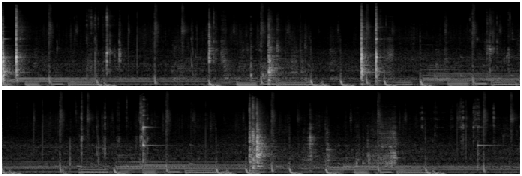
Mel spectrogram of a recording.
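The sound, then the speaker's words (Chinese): Repeated clinks of a utensil against a bowl as two eggs are beaten for a Korean seafood pancake. The quick, uneven taps run throughout over steady background music. “最后呢，我们来打蛋。蛋的部分我们打两颗。”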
